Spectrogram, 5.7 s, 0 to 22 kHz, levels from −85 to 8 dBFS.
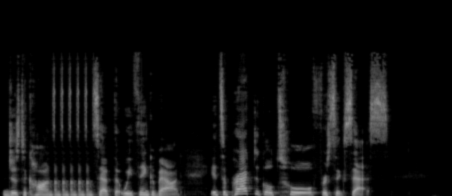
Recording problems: audio stuttering; at 0.5 s

